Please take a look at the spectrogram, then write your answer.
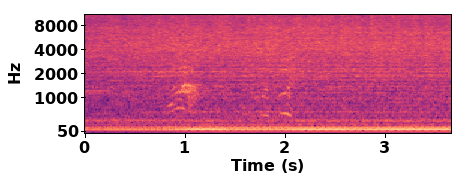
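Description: A Toyota MK4 Supra with a swapped-in T56 Magnum six-speed gearbox, its engine holding a steady, loud low rumble that climbs slightly in revs, with brief voices heard over it.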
